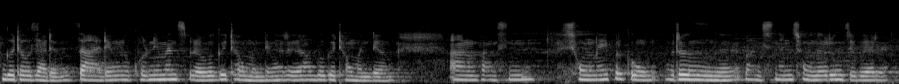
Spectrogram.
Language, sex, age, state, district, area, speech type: Bodo, female, 18-30, Assam, Chirang, rural, spontaneous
